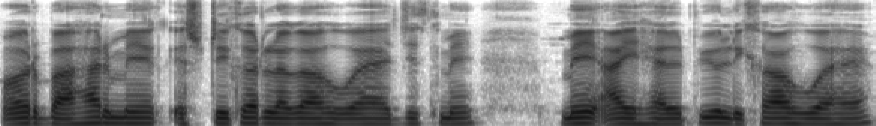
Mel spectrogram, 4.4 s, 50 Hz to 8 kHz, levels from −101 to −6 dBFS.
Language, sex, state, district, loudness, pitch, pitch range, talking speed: Hindi, male, Jharkhand, Palamu, -17 LUFS, 125 Hz, 120-130 Hz, 220 wpm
